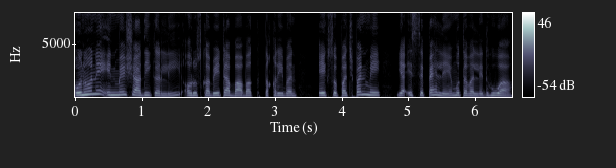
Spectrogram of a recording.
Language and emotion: Urdu, neutral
